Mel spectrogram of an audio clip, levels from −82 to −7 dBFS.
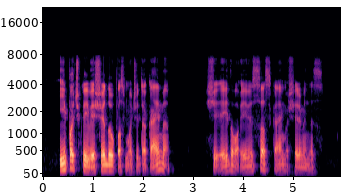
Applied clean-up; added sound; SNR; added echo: none; none; none; none.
